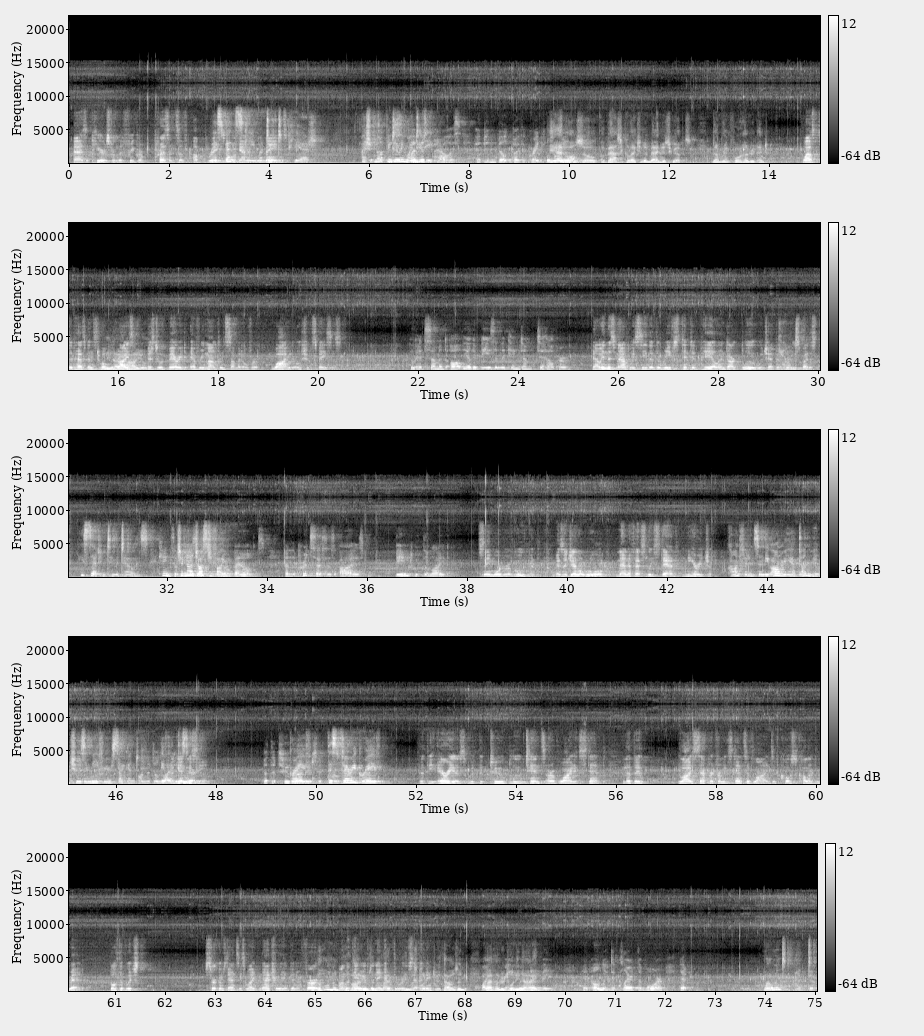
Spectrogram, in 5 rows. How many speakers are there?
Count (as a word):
four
